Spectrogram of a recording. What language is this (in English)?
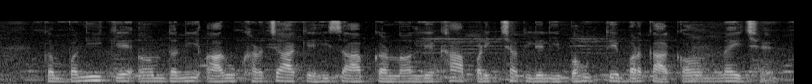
Maithili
